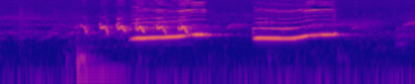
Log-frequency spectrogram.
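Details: Black-throated laughingthrush, a lively singer used as a lure: two long, smooth, slowly rising whistles over faint background chatter and a soft thump.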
